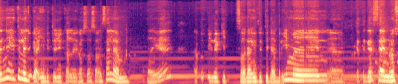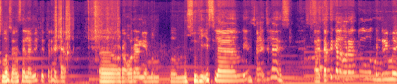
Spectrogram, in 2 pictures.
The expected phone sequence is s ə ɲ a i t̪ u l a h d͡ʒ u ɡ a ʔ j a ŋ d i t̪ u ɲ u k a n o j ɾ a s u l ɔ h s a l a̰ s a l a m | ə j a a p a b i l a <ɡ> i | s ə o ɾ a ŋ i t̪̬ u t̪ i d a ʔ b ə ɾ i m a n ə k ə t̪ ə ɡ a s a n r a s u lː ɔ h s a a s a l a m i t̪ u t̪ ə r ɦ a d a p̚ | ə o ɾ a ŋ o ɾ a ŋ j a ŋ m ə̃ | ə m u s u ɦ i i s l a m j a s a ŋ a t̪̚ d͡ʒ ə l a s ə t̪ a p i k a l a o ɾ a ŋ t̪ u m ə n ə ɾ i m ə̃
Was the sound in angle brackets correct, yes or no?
no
